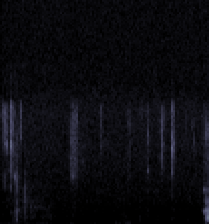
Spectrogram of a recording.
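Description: Near silence with a few faint computer keyboard key clicks as a short line of code is typed.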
